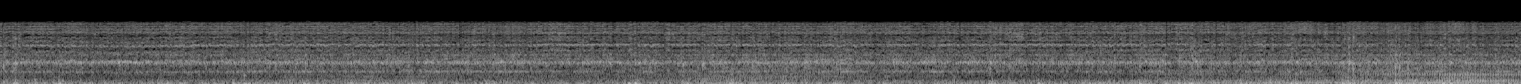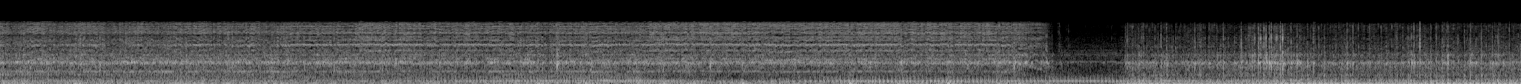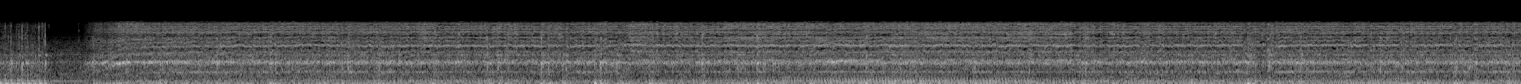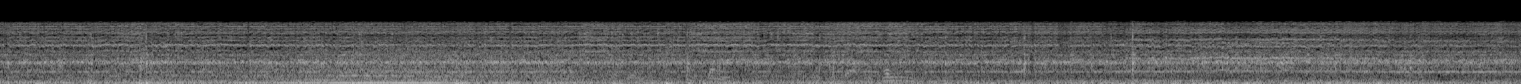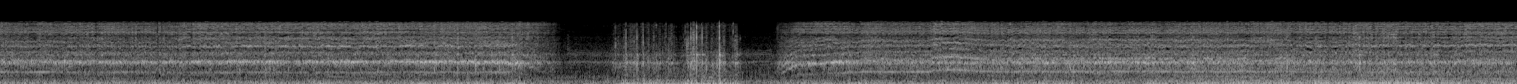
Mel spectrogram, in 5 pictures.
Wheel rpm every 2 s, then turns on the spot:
150, 160, 160, 160, 160, 170, 160, 160, 160, 160, 160, 160, 110, 20, 30, 70, 150, 150, 150, 150, 150, 160, 160, 160, 160, 160, 160, 160, 160, 160, 150, 140, 130, 30, 100, 160, 150, 150.
26-30 66-68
